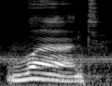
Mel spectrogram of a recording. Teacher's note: weren't, इसमें र नहीं बोला जाता है. ओके, ब्रिटिश इंग्लिश में र वाउल से पहले नहीं बोला जाता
